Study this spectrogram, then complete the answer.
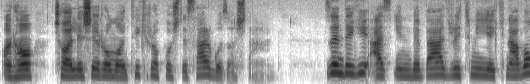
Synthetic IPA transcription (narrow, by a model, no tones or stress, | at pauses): ʔɒ̰ːnɦɒː | t͡ʃʰɒːle̞ʃe̞ɾomɒnt̪ʰiːcʰɾɒːpʰo̞ʃt̪e̞sæɾɡo̞zɒ̰ːʃt̪ʰḛæ̰nd̪̥ | ze̞nd̪e̞ɟiːʔæziːnbe̞bæd̪riːt̪ʰmiːje̞cʰnævɒː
